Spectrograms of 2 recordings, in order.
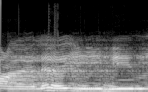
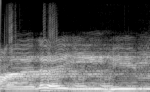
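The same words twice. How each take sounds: Both takes have the same delivery.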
